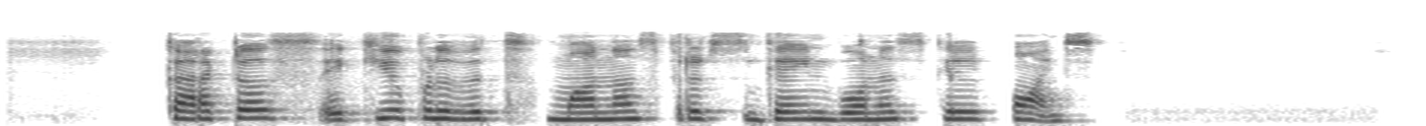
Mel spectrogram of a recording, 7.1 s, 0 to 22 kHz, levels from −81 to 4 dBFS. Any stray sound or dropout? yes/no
no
